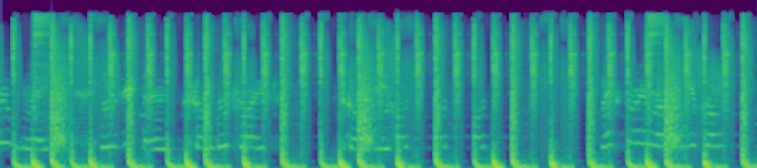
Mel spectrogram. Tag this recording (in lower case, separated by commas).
static, music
